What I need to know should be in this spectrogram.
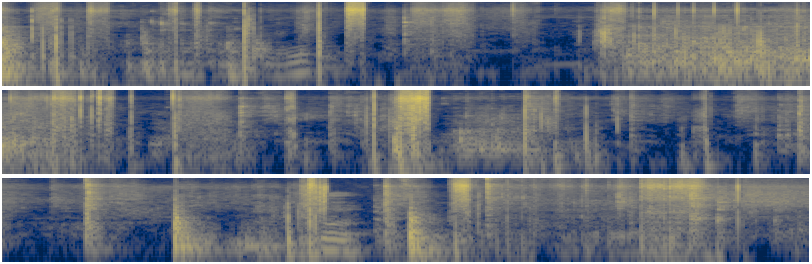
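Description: Dishes and cups clink on a wooden table.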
